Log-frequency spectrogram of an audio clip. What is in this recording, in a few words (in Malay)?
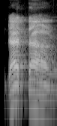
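"datar", Malay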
